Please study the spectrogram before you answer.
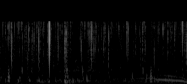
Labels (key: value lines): label: biophony, cascading saw
recorder: SoundTrap 600 or HydroMoth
